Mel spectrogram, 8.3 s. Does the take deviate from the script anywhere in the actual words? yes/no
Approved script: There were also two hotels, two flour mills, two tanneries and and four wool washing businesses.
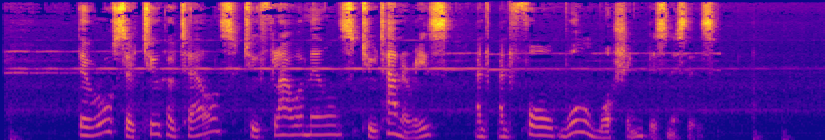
no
